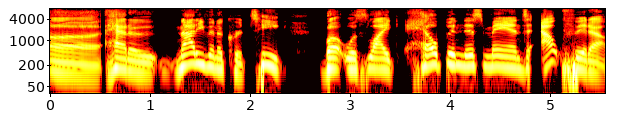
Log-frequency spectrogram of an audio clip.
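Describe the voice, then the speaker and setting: Dry and close with no echo, a man with an American accent speaks in a bright, sharp tone with very wide pitch swings. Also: very clean recording, silent background. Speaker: music producer and DJ. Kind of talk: casual interview.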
